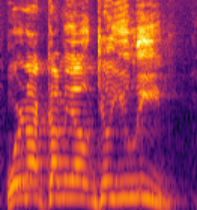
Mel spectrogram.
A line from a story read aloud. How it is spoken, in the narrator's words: One of the women shouted to him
